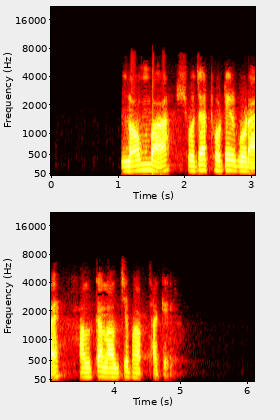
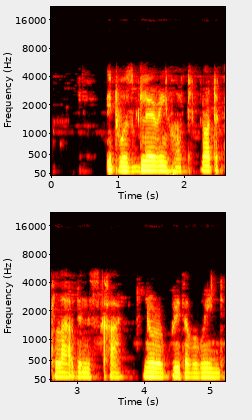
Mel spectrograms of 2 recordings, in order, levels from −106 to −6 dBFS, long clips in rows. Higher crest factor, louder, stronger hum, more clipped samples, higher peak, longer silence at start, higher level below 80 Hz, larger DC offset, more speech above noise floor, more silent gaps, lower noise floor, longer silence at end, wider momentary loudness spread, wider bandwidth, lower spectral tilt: about the same, 18 dB vs 20 dB; first, -17 LUFS vs -25 LUFS; neither; neither; first, 0 dBFS vs -6 dBFS; first, 1.05 s vs 0.85 s; second, -60 dBFS vs -54 dBFS; neither; first, over 73 dB vs 37 dB; neither; first, under -90 dBFS vs -61 dBFS; first, 1.3 s vs 0 s; about the same, 11 LU vs 9 LU; first, 5.8 kHz vs 5.2 kHz; second, -9 dB/octave vs -12 dB/octave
